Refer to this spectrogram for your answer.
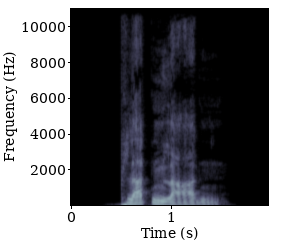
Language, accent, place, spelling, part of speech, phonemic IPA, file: German, Germany, Berlin, Plattenladen, noun, /ˈplatn̩ˌlaːdn̩/, De-Plattenladen.ogg
- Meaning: record store, record shop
